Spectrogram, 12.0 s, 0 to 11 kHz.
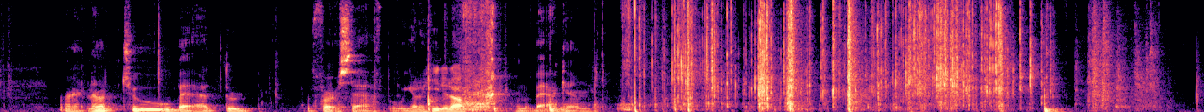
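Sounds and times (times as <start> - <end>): card packaging crinkling and rustling: 6.0 - 12.0.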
